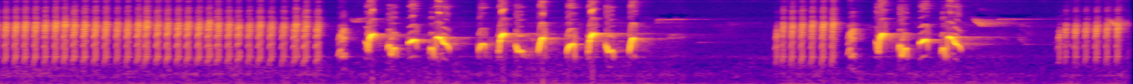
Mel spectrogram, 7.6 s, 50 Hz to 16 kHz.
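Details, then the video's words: A decoy Red-whiskered bulbul. A long, harsh, buzzy rattle alternates with bursts of fluty, swooping whistled phrases. The rattle returns between and after the whistling. "เสียงต่อนกดอกแตงEp.63นกต่อเจ้าเพชร||เสียงเรียก||เบิ้ล||ริก!!มีครบในคลิปเดียวSuara merbah lekir gacor"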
